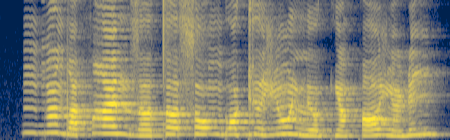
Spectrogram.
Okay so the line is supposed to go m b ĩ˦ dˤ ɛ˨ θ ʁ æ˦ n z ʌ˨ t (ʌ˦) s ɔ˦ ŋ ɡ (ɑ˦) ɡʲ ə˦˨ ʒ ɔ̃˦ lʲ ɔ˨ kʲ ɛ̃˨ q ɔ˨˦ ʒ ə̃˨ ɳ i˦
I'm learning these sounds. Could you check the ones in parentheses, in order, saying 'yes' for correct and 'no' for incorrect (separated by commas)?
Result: yes, no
